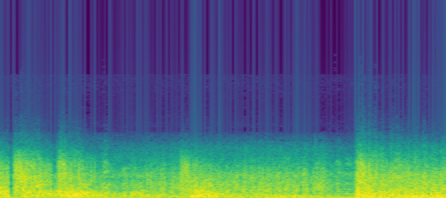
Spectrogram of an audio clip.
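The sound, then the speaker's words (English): Gunfire aimed at attacking tanks: a loud, dense barrage of shots and blasts roaring without pause, with a few sharper bursts standing out from the continuous din. “Commence firing!”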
